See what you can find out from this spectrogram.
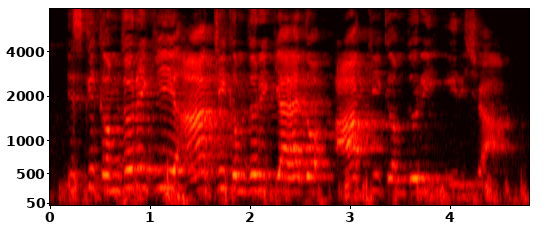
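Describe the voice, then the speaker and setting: This man, with a Gujarati accent, speaks in a raised, projected voice at an extremely high pitch with ordinary pitch variation, over audible room echo and noticeable background noise. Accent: Gujarati-accented Hindi. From India, Gujarat (Banaskantha). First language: Gujarati (speaking Hindi). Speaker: spiritual preacher. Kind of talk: religious discourse (satsang).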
